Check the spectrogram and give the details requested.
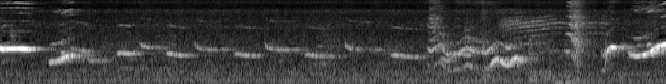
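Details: Captive masked laughingthrush (poksai Hongkong) in full song: a series of short whistled slurs repeated about twice a second, then a louder burst of warbled, wavering whistles and a sharp noise near the end.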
